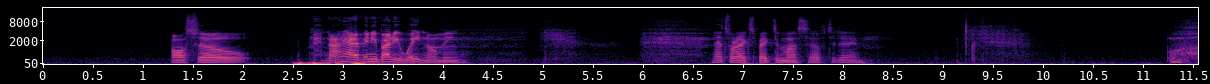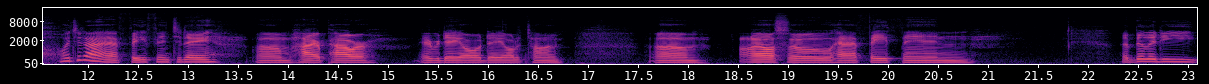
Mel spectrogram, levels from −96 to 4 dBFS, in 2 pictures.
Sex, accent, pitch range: male, American, 115-140 Hz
